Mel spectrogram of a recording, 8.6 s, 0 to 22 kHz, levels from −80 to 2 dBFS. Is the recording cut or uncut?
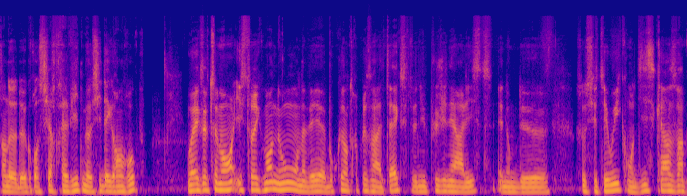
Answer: uncut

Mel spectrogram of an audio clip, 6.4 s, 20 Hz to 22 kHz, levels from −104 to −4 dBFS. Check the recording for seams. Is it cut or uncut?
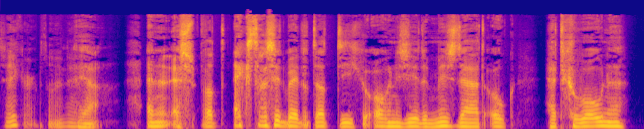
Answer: cut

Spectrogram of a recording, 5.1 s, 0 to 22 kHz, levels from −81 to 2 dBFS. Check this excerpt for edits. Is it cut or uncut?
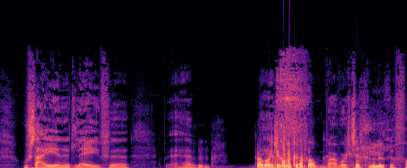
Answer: uncut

